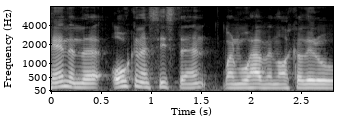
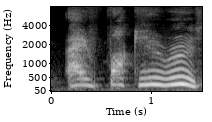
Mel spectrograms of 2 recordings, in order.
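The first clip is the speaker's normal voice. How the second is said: play-acted, high, drawn-out screaming yell; 9 semitones higher, 3 dB quieter than usual. Retelling the Auckland assistant shouting at him: imitating someone screaming. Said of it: "Auckland assistant starts screaming at me".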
